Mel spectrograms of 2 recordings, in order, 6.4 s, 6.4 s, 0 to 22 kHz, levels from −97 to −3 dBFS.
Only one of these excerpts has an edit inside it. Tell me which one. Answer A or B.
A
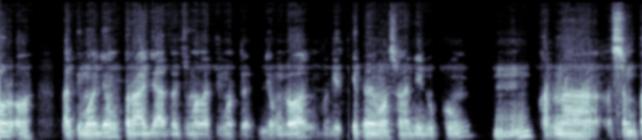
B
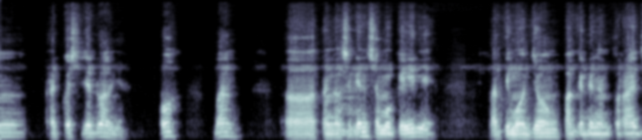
A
